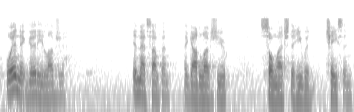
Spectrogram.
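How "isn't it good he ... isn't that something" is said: ordinary delivery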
